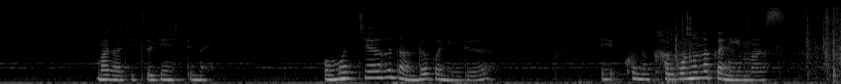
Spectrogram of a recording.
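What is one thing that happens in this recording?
A young woman speaks softly and close up, in short bursts with pauses.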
